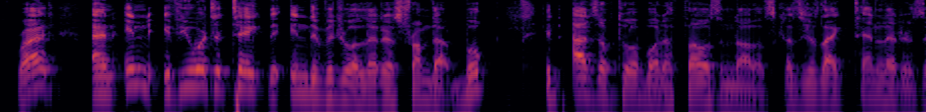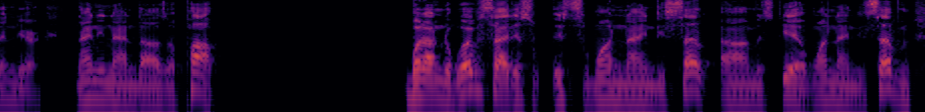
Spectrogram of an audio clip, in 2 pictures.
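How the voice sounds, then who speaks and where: An animated man with a Jamaican accent, on a very clean recording with a silent background. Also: medium pitch for a man, lively intonation, fairly quick pace. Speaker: credit repair business owner. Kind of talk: podcast interview.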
